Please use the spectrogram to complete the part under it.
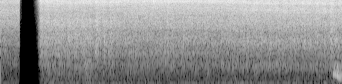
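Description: Cumin seeds and chopped vegetables frying in hot oil in a home kitchen, a loud, steady hiss and crackle throughout after a brief cut to silence near the start.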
